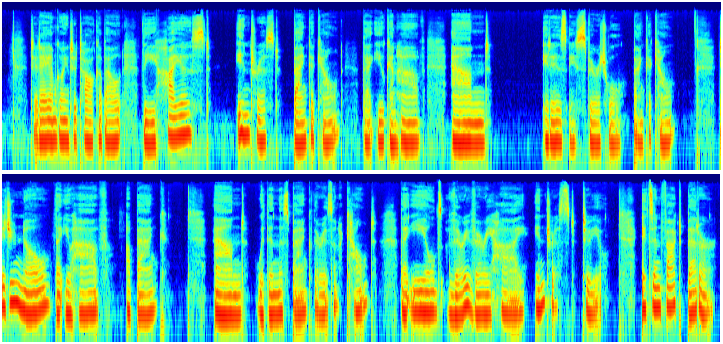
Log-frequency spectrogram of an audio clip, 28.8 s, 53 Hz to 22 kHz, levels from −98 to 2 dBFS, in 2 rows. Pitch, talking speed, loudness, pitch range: 155 Hz, 105 wpm, -19 LUFS, 145-170 Hz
